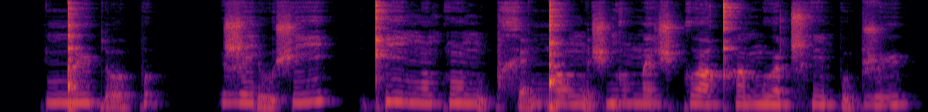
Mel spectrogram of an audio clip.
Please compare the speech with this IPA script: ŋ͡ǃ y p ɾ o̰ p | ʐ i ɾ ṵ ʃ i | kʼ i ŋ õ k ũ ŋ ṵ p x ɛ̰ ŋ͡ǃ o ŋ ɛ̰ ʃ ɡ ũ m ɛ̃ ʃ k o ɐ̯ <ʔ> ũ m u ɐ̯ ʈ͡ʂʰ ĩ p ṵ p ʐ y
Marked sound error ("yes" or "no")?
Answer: yes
